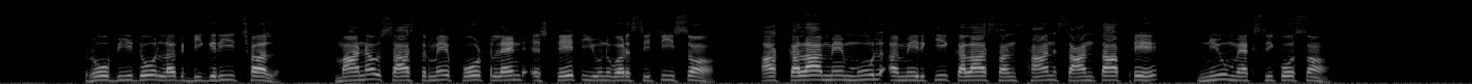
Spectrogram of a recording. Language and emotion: Maithili, neutral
